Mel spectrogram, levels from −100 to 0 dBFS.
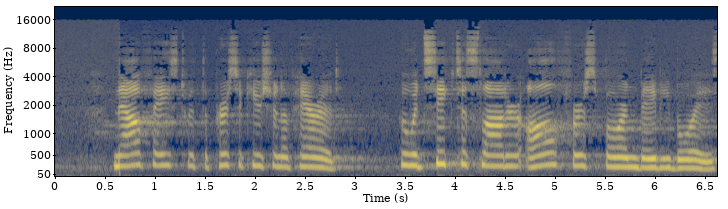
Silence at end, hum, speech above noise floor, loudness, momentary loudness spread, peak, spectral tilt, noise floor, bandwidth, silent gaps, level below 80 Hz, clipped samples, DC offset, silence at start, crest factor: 0 s; none; 25 dB; -20 LUFS; 10 LU; -4 dBFS; -3.5 dB/octave; -45 dBFS; 16 kHz; none; -64 dBFS; under 0.1%; under 0.1%; 0.35 s; 16 dB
